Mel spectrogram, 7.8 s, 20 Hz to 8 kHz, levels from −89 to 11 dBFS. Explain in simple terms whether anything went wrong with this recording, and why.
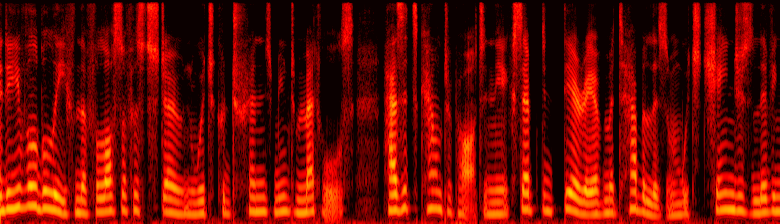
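Two things went wrong in this speech, both caused by how the call delivered the audio.

At about 1.42 to 1.48 s there is a short stall from a late packet. A piece of audio arrived late, so the receiver held the last sound for 44 ms until it caught up. Nothing is lost, which sets it apart from a dropout. One sound just lingers a moment too long.

From 7.01 to 7.67 s there is a jitter buffer speed-up. The receiver had built up extra waiting audio and trimmed tiny slices, about a twentieth of a second in all, so the speech runs at 106% speed. The pitch stays the same, which is how it differs from a sped-up recording that sounds higher.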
